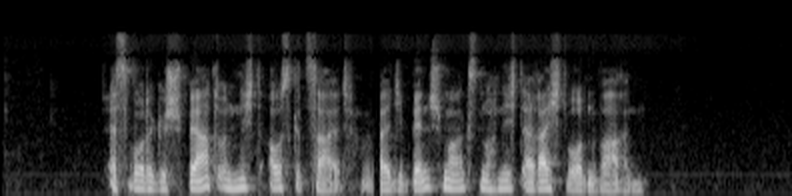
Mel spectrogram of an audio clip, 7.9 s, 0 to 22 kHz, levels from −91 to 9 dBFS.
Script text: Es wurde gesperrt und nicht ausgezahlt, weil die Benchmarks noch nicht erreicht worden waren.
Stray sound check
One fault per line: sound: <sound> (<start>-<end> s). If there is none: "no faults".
sound: dropout (3.7-3.8 s)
